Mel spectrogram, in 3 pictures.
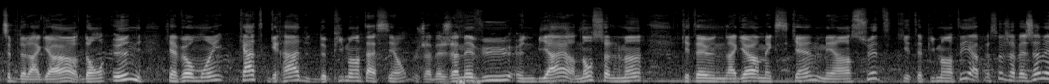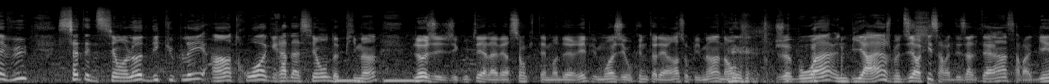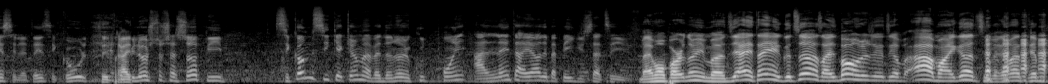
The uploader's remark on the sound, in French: Pour le temps d'une bière, votre animateur parle avec Pit Caribou, Pie-Braque et Hop Station lors du Festival des Brasseurs et des Artisans de Québec.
